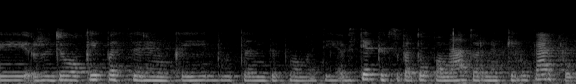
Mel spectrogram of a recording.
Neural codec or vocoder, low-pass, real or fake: none; 5.4 kHz; real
